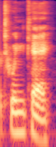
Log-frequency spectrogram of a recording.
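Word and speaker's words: Twinn-K: rated my question is do you pronounce it twink or twinkie oh that's my question because it's hyphenated twin k it it is twin k inc but what do you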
